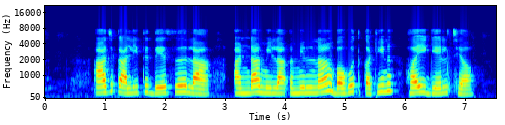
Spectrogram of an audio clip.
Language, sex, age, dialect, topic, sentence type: Magahi, female, 18-24, Northeastern/Surjapuri, agriculture, statement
